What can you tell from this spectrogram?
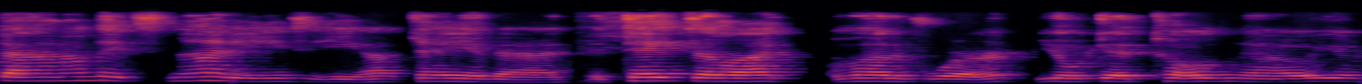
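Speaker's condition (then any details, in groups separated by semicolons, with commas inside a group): Spastic quadriplegic cerebral palsy; born at 27 weeks gestation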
